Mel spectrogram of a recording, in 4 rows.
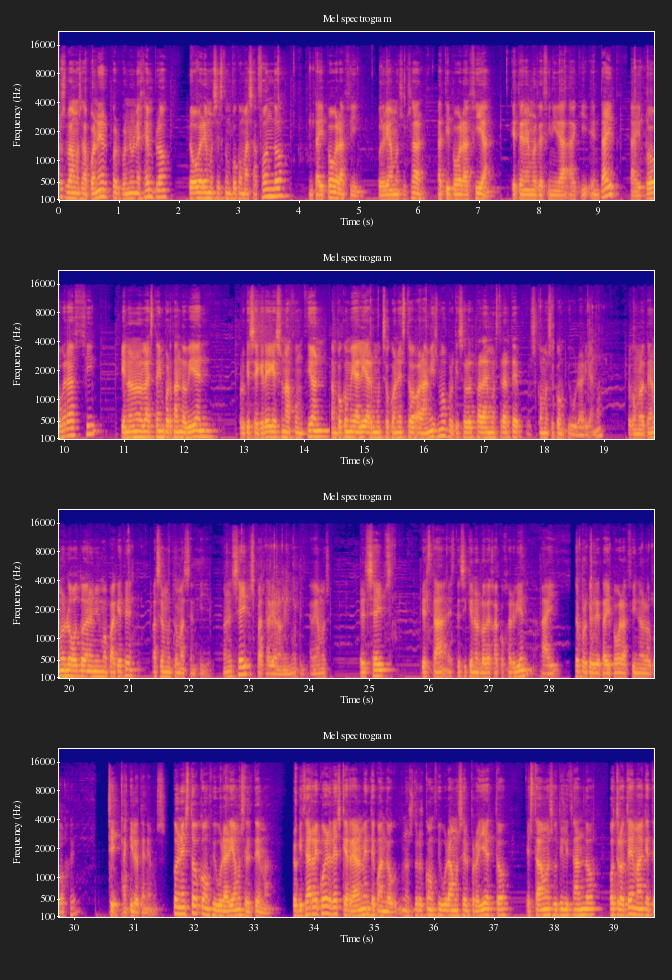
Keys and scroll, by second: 5.6 Return, 6.2 ctrl+alt+Left, 26.2 Return, 30.7 Return, 37.6 ctrl+b.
